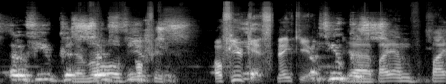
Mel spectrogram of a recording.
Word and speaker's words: Ophiuchus: I really want to get I can't even pronounce the name of the nebula, the Ophiuchus. Ophiuchus. The Ophiuchus. Ophiuchus, thank you.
